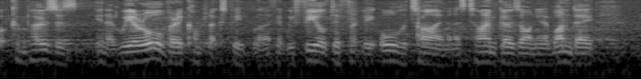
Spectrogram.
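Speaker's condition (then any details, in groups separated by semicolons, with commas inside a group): No condition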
